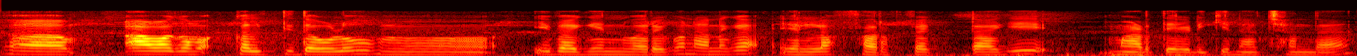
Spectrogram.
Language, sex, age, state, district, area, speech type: Kannada, female, 30-45, Karnataka, Bidar, rural, spontaneous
